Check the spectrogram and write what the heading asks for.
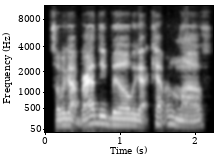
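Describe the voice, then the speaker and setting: A man's voice: mid-range voice, fairly quick, fairly bright tone, muffled recording. Chatty tired man hosting sports picks. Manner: chatty, hype-building, talks straight to viewers. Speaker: fantasy sports picks host. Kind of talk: casual video commentary.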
